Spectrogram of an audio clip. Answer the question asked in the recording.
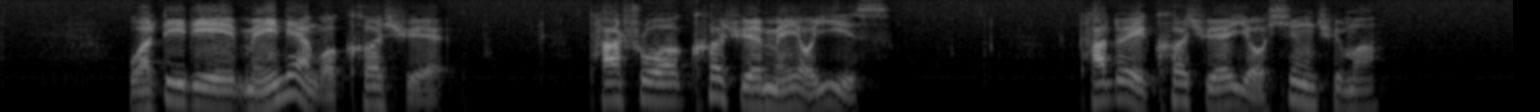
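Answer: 没有兴趣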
